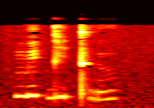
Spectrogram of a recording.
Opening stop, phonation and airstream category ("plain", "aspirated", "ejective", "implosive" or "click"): plain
